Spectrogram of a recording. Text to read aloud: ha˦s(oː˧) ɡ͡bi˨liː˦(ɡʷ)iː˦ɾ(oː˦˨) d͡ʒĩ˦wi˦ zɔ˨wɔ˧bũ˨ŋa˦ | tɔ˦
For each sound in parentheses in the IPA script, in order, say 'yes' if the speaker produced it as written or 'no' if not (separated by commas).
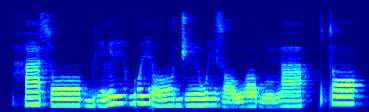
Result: yes, yes, no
